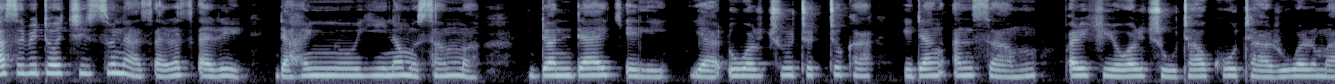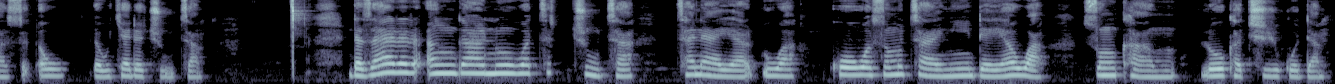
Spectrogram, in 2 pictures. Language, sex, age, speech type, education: Hausa, female, 30-45, spontaneous, tertiary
